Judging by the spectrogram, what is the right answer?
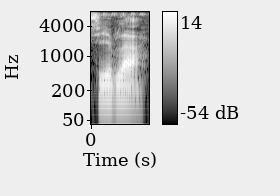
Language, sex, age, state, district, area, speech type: Bodo, male, 18-30, Assam, Kokrajhar, rural, spontaneous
